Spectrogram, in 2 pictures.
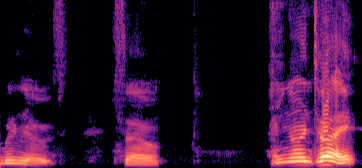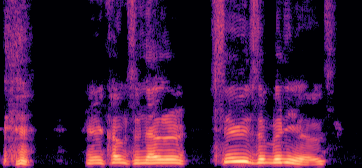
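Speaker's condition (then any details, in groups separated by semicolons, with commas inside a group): Cerebral palsy; tends to mess up words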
